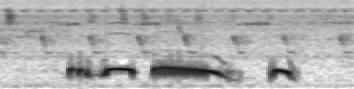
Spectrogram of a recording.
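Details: Zebra dove call used to lure wild birds: short stuttering notes, a steady coo, a long rolling trilled coo sliding downward, then one clear final coo.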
